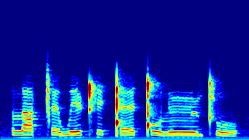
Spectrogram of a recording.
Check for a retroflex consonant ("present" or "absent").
present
